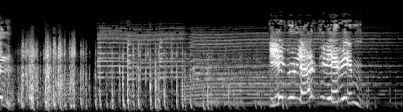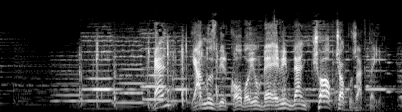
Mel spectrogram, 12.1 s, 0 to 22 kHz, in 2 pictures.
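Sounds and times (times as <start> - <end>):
cartoon hooves clip-clopping: 0.0 - 6.1, 7.2 - 11.8.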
